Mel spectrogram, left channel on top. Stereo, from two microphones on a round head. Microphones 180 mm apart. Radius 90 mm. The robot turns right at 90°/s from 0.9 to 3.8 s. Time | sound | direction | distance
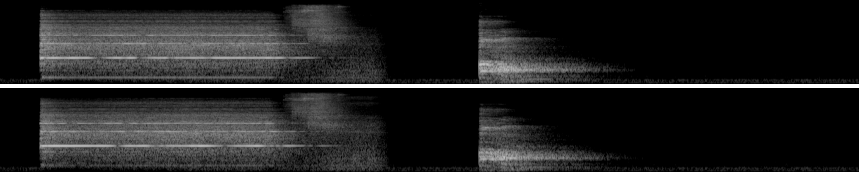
0.4 | a drill | 160° left | 1.4 m
2.8 | a dropped coin | 35° right | 1.4 m
4.8 | a shout | 40° left (ahead or behind) | 0.8 m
